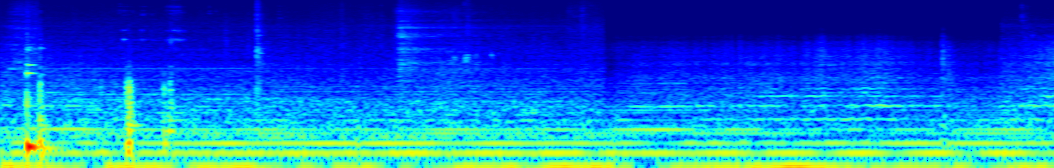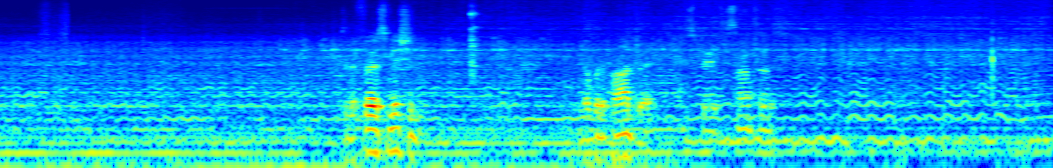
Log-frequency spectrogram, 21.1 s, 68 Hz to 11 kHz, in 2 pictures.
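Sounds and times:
low droning background music: 0.0s - 20.2s
short knocks: 0.2s - 0.6s.

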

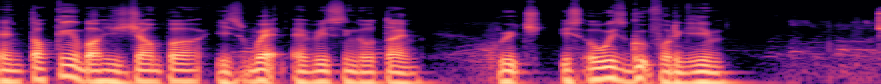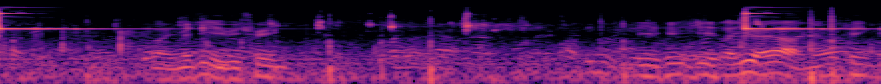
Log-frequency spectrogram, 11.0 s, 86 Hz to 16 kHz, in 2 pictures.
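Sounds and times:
faint voices calling: 4.8s - 11.0s
basketball bouncing on hard court: 6.0s - 9.6s, 10.5s - 11.0s.

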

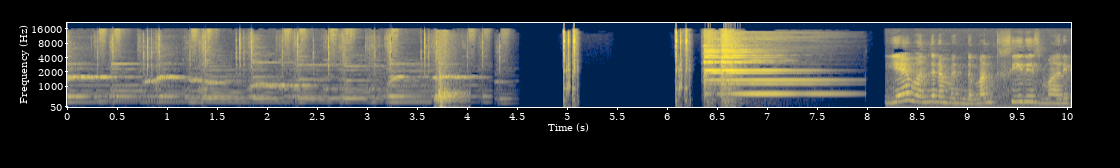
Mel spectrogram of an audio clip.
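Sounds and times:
quick clicks: 5.0s - 5.2s, 6.1s - 6.3s.

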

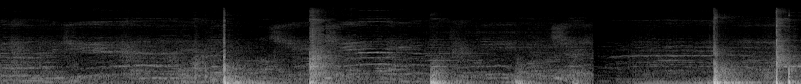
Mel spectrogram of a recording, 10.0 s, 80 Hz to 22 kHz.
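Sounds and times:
background music: 0.0s - 10.0s
football striking crossbar: 8.9s - 10.0s.

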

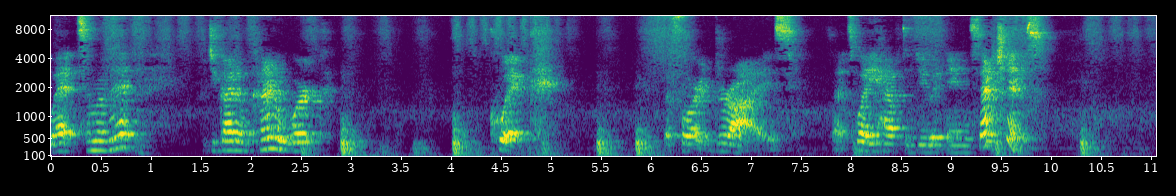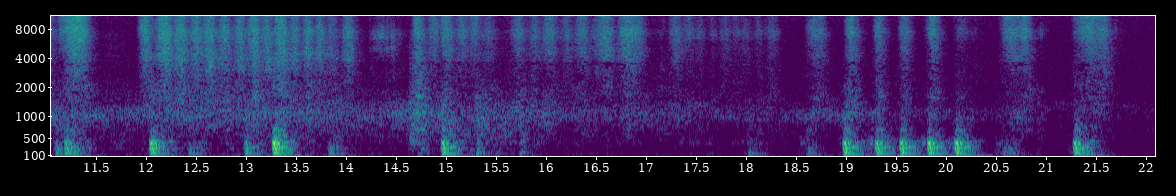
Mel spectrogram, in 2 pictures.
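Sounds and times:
cloth rag wiping wood panel: 0.4s - 2.2s, 8.6s - 21.8s.

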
